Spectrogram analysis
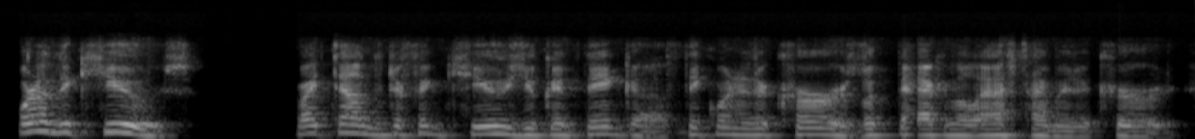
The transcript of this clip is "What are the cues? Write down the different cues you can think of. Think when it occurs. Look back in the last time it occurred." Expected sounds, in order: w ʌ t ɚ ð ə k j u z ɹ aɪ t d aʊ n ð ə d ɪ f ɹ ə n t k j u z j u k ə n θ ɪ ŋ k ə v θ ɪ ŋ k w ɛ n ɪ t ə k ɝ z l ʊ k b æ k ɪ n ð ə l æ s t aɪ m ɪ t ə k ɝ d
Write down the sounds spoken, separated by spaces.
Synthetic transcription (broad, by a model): w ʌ t ɚ ð ə k j u z ɹ aɪ t d aʊ n ð ə d ɪ f ɹ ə n k j u z j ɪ k ə n θ ɪ ŋ k ə v θ ɪ ŋ k w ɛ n ɪ t ə k ɝ z l ʊ k b æ k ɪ n ð ə l æ s t aɪ m ɪ t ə k ɝ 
